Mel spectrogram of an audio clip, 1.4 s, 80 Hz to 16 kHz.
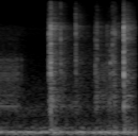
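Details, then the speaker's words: Alpine 5255 in-car cassette deck (1988, cassette-only, auto-reverse), bench-powered on 12 V with a tape in: two crisp clicks about 0.75 s apart over low hum, flipping direction without playing; pause, fast forward, rewind work; faulty main drive belt, replaced. "it's just the play that's not working I suspect that it would be a belt in here most of these cassette decks of this age suffer from belts so I'm imagining that's what it is"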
